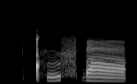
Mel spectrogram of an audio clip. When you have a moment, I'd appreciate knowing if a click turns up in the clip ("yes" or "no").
yes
